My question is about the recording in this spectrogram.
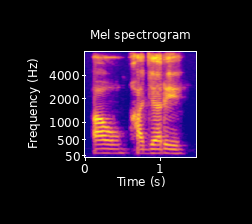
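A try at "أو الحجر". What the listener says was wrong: Hajar ini ya, bukan hajri, tapi hajar artinya batu.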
